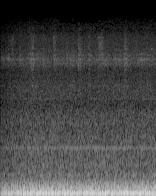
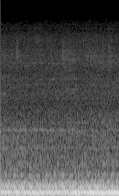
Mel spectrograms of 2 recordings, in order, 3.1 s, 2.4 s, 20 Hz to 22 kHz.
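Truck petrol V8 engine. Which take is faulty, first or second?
second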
